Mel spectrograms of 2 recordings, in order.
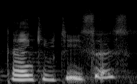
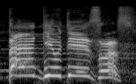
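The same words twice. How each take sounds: First: It is said at a normal, quiet volume. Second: It is said in a loud voice. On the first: It is only an ordinary thanks. "He did not just say" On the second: Everyone knows something happened. "Loud voice"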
